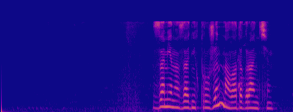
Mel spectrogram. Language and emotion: Russian, neutral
